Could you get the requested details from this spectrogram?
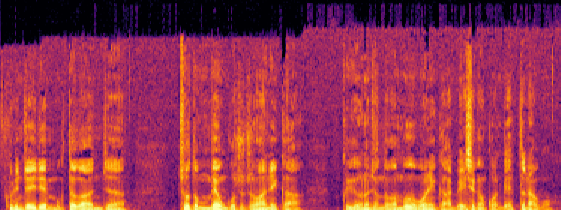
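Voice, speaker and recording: A middle-aged man preaching a sermon, telling stories in an animated way with sudden loud bursts. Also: lowish voice, fast, breathy edge. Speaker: pastor. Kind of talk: sermon with personal anecdotes. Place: church sanctuary.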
